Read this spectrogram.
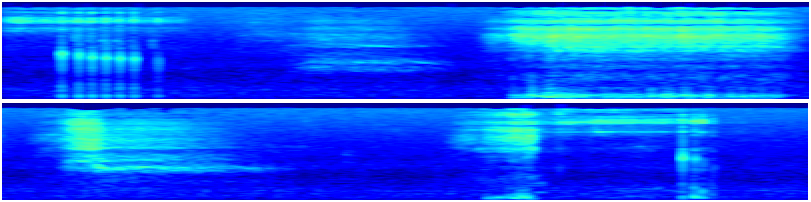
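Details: Irregular snoring during sleep, with loud rough snorts, whistling airy breaths and brief clicking sputters between them, against quiet room hiss: snoring.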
